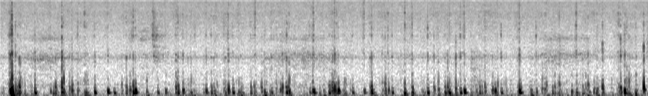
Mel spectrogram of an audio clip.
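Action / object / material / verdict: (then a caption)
tap / binaural microphone with silicone ear shells / silicone / none. Fingertips of both hands tap quickly on the white silicone ear shells of a binaural microphone. The result is a steady, irregular patter of soft, dull, low thuds that die away instantly, opening with one sharper knock.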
